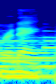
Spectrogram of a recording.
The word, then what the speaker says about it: Renée: We often hear about how the masculine René is pronounced just like the feminine Renée, and is therefore often mistaken as a girl's name.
